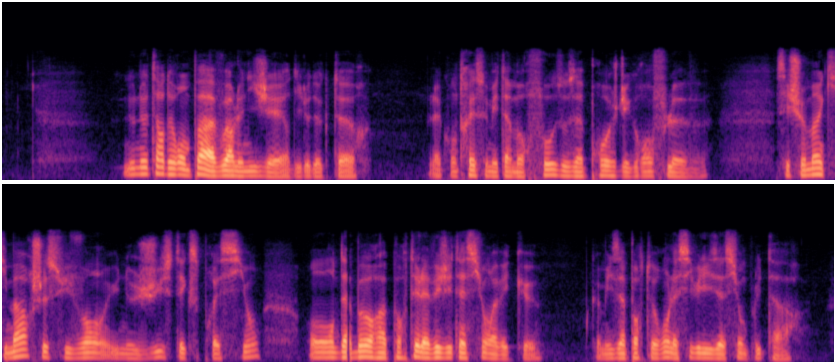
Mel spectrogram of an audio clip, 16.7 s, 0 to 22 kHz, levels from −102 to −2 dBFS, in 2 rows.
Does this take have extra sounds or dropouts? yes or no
yes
